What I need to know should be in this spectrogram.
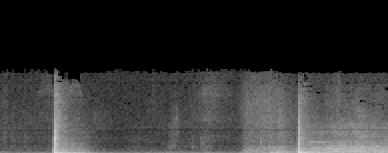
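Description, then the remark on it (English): A door is shut with a solid thud, and a second similar bang follows a few seconds later over a low rumbling background, with no one talking. “You don't think an alligator can open a door, do you? She did close it.”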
